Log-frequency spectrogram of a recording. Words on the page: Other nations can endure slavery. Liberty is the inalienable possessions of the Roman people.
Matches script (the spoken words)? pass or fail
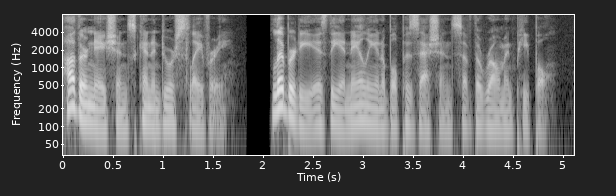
pass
